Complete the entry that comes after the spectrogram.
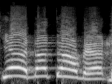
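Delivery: high, loud mock dismissal; imitating Dan. Dan shutting Matt down on the show, mock high voice. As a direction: brush Matt off with a squeaky high voice. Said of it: "he was like".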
